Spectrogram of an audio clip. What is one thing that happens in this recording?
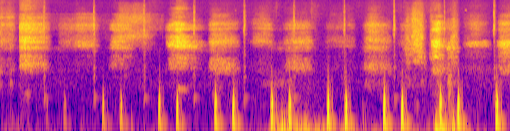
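A young woman whispers softly, very close.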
